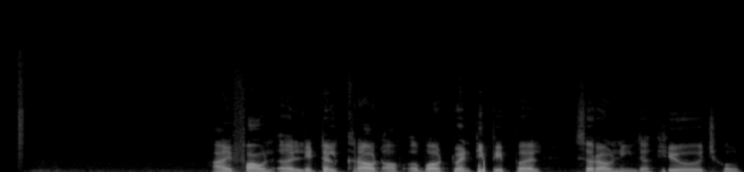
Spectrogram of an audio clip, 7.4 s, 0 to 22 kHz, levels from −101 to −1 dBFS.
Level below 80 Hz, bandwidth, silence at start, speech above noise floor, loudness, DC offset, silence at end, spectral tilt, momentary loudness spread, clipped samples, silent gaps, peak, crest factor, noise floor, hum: -70 dBFS; 11.5 kHz; 0.2 s; 39 dB; -49 LUFS; under 0.1%; 0.05 s; -7 dB/octave; 10 LU; under 0.1%; none; -28 dBFS; 22 dB; -88 dBFS; none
